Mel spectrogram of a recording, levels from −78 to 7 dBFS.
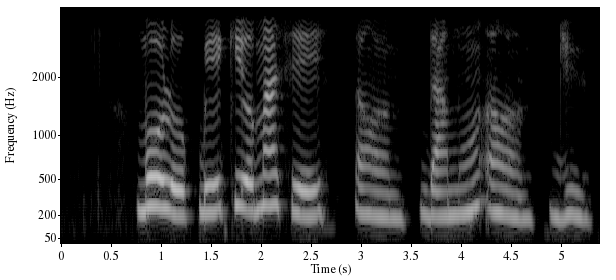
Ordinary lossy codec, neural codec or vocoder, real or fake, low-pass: none; none; real; 3.6 kHz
